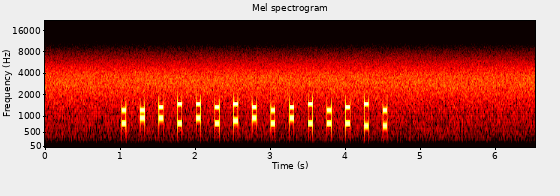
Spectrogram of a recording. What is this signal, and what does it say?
DTMF, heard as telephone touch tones, dialled by machine, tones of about 60 ms. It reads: 4*06#5904064531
